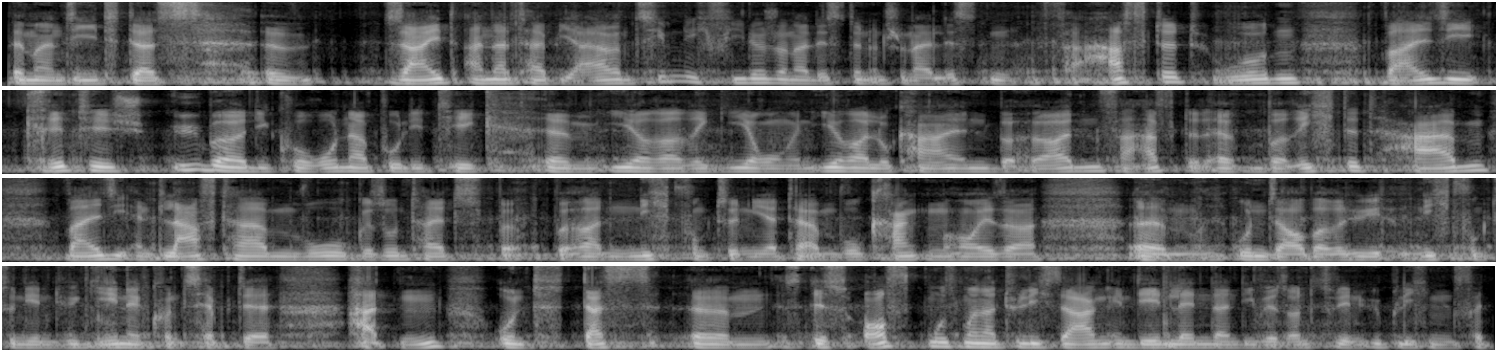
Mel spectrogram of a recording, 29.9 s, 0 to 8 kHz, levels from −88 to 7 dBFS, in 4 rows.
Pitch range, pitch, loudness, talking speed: 110-135 Hz, 115 Hz, -22 LUFS, 135 wpm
